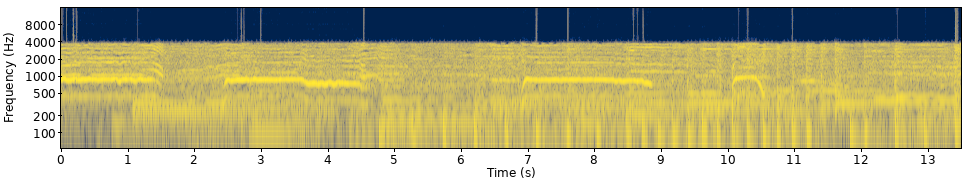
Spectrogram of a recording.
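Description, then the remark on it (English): An audience shouts and whoops together, loud and continuous, with high sustained cries rising above a dense wall of voices and rhythmic pulses building toward the end. “You're not shouting for nothing.”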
